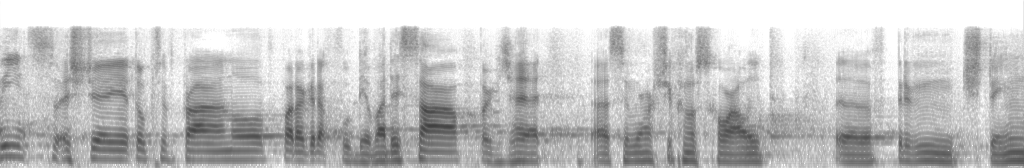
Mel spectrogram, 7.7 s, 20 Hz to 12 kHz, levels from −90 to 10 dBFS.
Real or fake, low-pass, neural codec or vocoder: fake; 7.2 kHz; codec, 16 kHz, 1 kbps, X-Codec, HuBERT features, trained on balanced general audio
